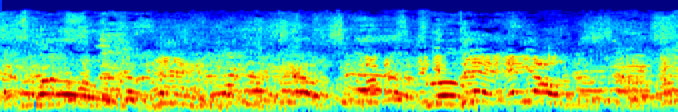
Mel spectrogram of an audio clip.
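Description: Several men's voices talking and calling out over one another in a crowd reacting, with no clear lone speaker.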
